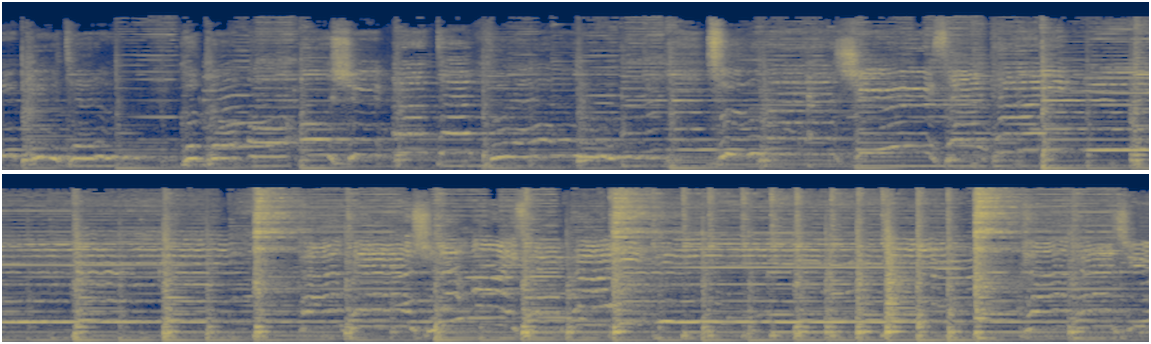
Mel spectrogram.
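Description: Live acoustic band playing: a woman sings over strummed acoustic guitars and an electric guitar, with percussion keeping a steady beat. About halfway through she holds long sustained notes.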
